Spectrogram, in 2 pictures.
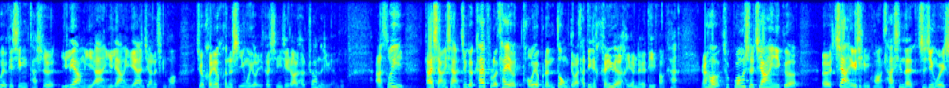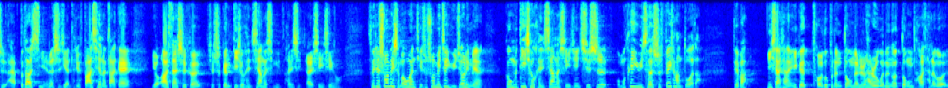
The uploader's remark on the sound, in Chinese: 一席现场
